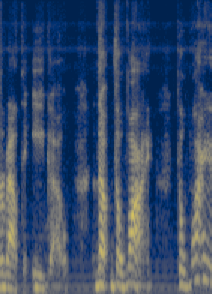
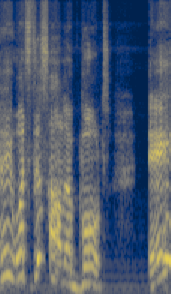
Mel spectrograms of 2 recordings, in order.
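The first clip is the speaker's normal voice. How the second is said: put-on bad Canadian accent, loud and slow; 6 semitones higher, 9 dB louder than usual. Imagining arriving at the border, attempting a bad Canadian accent. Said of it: "as close as I can get to being Canadian".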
